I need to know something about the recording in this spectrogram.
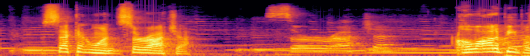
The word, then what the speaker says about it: Sriracha: So, sriracha ketchup.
